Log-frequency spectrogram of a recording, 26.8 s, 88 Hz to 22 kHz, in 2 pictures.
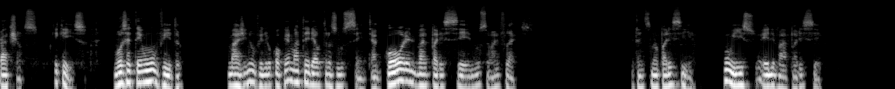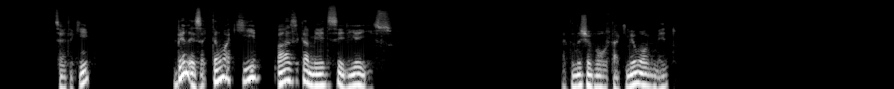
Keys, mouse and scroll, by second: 15.7-20.2 scroll down 15, 20.5 right click, 22.3 scroll up 1, 23.2 click, 25.2 click, 26.3 click.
